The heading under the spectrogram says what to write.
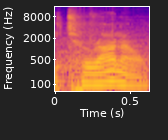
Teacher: they say Torono, and that's just their accent, but they swallow the T, they don't bother saying it. So if you're not familiar about that, it might be a bit difficult to understand it.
